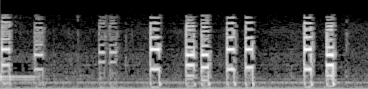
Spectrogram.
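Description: A series of touch-tone telephone dialing beeps, about a dozen short even tones in quick irregular bursts, dialed to check whether someone has MCI phone service, heard clear over a faint steady line hum with no voices.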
